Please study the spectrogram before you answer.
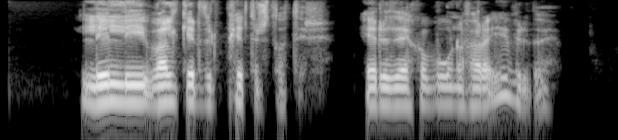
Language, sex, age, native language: Icelandic, male, 30-39, Icelandic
